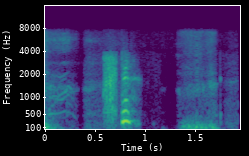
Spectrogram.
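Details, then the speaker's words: Dog snoring heard in the background during a conversation; snoring. "That was my dog snoring, if you heard that."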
